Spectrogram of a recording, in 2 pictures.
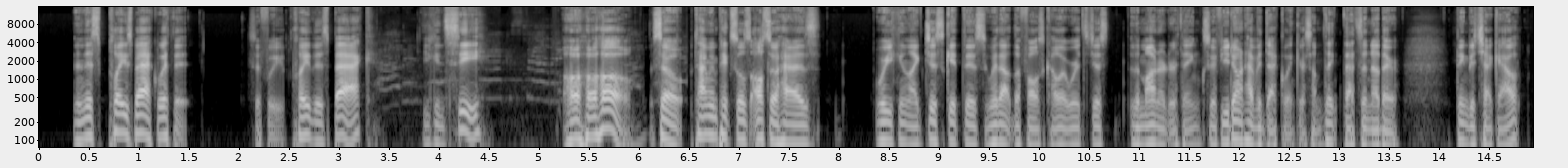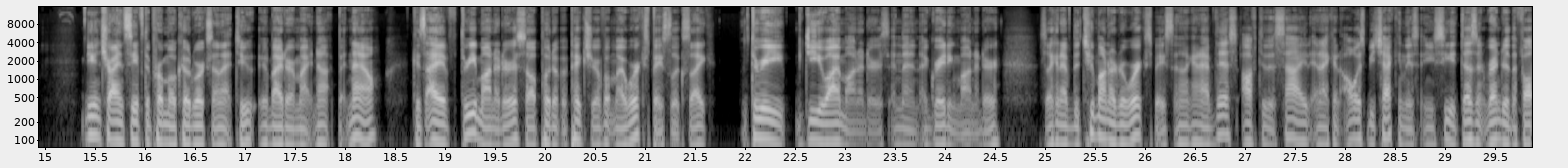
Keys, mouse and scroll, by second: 1.7 space, 2.0 click, 2.4 space, 6.2 space, 16.5 click, 26.3 click.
